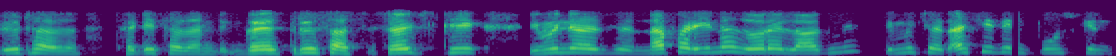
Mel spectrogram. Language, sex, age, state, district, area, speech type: Kashmiri, male, 18-30, Jammu and Kashmir, Kupwara, rural, conversation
